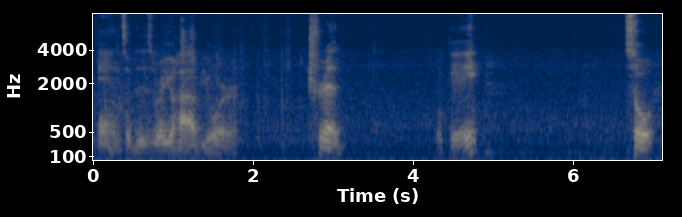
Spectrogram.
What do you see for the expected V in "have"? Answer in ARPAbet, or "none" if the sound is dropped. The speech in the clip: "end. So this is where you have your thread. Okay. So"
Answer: V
